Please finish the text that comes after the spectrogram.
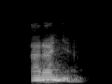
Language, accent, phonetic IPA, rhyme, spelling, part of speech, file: Catalan, Valencia, [aˈɾa.ɲa], -aɲa, aranya, noun, LL-Q7026 (cat)-aranya.wav
- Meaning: 1. spider 2. chandelier 3. weever (any of nine species of fish in the family Trachinidae)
